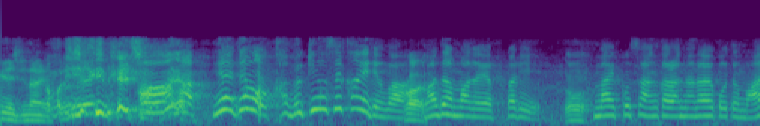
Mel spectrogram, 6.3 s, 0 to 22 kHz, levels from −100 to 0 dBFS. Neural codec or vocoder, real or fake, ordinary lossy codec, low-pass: codec, 24 kHz, 6 kbps, HILCodec; fake; Opus, 64 kbps; 7.2 kHz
